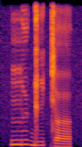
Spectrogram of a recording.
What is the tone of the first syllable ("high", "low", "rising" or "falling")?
high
